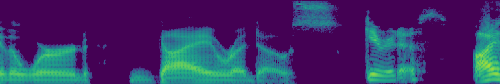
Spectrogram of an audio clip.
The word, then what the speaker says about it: Gyarados: correct it is a rude no it's actually Gyarados gyroduce Gyarados I dreaded this day for all my life I don't know how to say the word guy rudos Gyarados I said guyard I've always said Gyarados Gyarados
